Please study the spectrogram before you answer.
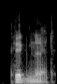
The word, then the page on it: pignut: American English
